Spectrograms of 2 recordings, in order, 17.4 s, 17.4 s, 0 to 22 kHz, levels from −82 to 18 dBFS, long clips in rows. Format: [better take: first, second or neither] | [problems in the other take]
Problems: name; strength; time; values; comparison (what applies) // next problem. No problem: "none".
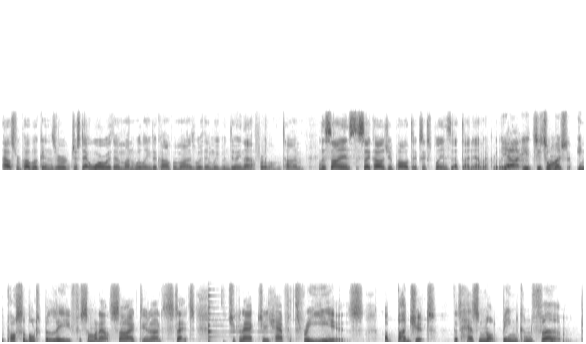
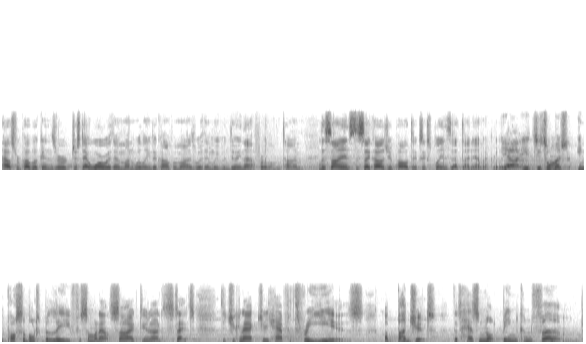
second | noise reduction (neural mask model RNNoise)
